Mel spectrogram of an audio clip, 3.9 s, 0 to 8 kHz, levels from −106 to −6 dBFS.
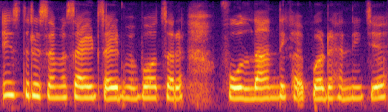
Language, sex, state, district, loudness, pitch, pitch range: Hindi, female, Jharkhand, Garhwa, -15 LUFS, 270 Hz, 260-280 Hz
